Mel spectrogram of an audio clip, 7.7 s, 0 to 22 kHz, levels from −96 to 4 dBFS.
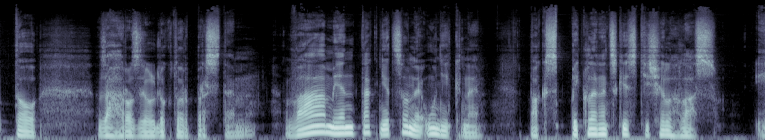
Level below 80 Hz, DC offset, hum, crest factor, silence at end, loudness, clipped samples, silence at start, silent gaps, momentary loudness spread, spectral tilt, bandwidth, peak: -34 dBFS; under 0.1%; none; 18 dB; 0 s; -18 LUFS; under 0.1%; 0.1 s; none; 17 LU; -5.5 dB/octave; 16.5 kHz; -2 dBFS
